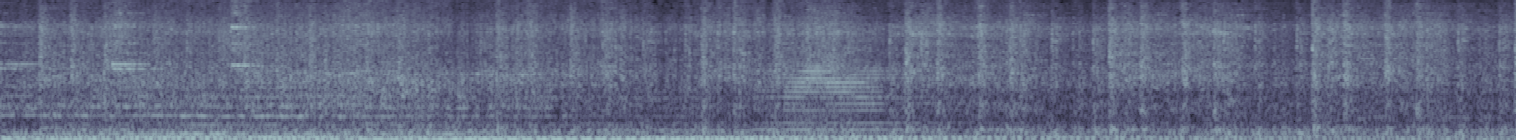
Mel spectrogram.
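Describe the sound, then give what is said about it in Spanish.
Train wheels clattering over rails, heard as a continuous rolling rumble with a steady rhythmic clickety-clack and metallic rattle, fairly quiet and even from start to finish, with no talk. “Estamos escuchando el sonido que emiten las ruedas de un tren al pasar por los raíles.”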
